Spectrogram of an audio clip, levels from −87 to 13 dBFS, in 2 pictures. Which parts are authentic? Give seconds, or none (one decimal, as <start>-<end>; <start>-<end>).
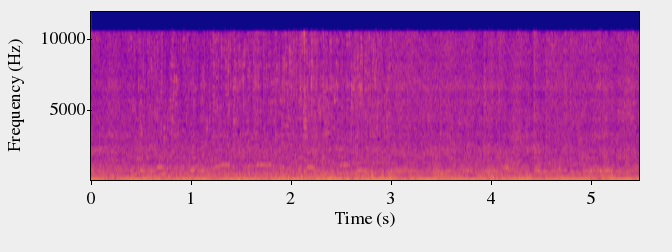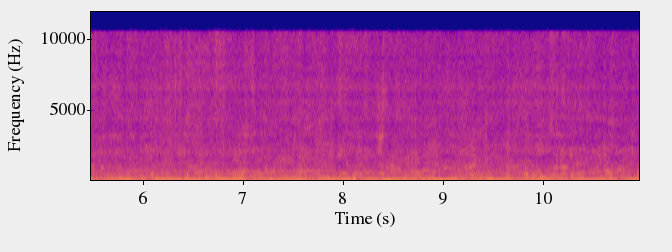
0.4-3.0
